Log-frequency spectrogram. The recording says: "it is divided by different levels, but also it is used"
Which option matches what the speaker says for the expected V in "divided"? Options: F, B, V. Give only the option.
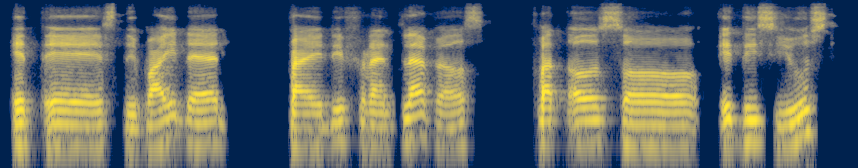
V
